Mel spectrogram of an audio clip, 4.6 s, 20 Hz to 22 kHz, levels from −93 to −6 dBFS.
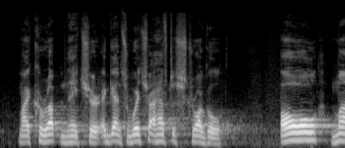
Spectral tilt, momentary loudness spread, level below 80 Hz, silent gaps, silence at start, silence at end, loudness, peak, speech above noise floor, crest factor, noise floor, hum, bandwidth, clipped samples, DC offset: -7 dB/octave; 14 LU; -72 dBFS; none; 0.25 s; 0 s; -23 LUFS; -6 dBFS; 36 dB; 16 dB; -59 dBFS; none; 11 kHz; under 0.1%; under 0.1%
